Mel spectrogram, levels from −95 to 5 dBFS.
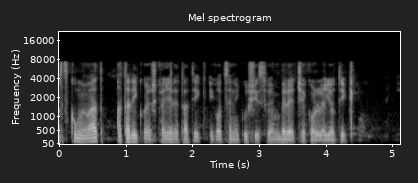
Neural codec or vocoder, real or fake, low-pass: codec, 16 kHz, 6 kbps, DAC; fake; 7.2 kHz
